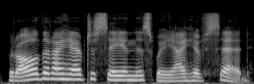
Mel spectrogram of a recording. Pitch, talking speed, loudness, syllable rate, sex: 200 Hz, 305 wpm, -16 LUFS, 5.4 syllables/s, female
